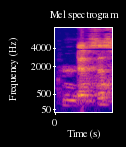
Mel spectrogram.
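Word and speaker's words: dipsas: There is just the one, dipsis.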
